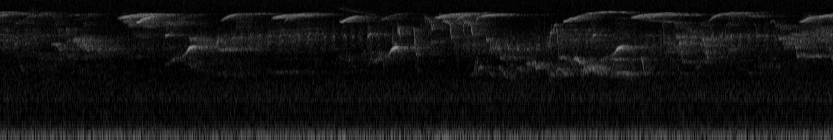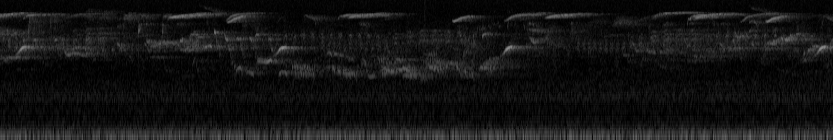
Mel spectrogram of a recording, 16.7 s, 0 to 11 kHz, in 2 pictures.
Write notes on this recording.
08:30 Berlin, Königsheide, Teich, (remote microphone: AOM 5024HDR/ IQAudio/ RasPi Zero/ 4G modem)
